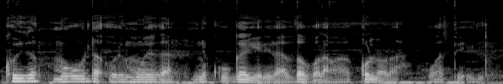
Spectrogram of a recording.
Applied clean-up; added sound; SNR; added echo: none; none; none; none.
